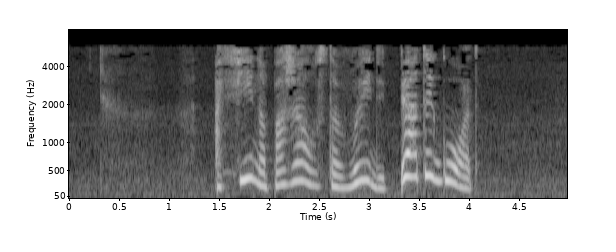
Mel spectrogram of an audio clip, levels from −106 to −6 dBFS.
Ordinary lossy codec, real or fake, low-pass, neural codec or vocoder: MP3, 24 kbps; real; 7.2 kHz; none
